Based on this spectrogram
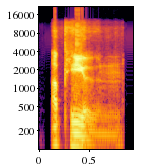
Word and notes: oppugn: British English

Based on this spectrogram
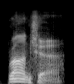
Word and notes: rancher: British English

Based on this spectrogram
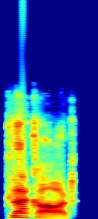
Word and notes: placard: Indian

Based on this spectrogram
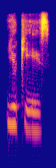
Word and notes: ukase: Indian

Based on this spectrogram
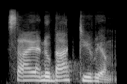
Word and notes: cyanobacterium: Indian

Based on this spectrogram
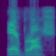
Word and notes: airbrush: American English

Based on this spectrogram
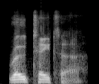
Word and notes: rotator: British English

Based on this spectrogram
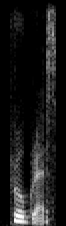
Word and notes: progress: Indian

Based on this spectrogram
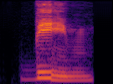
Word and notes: beam: Indian

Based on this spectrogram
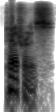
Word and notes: petrous: American English

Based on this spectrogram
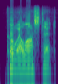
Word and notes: coelostat: American English

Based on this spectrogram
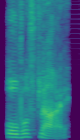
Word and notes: overfly: Indian

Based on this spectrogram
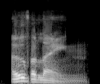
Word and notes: overlain: British English

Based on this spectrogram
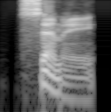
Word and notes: semi: British English

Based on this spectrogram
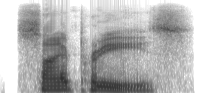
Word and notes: cy pres: American English

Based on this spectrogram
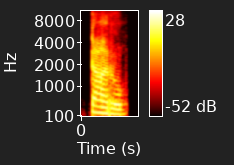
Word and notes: taro: Indian

